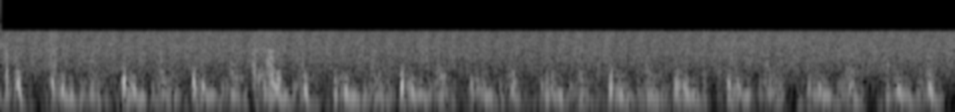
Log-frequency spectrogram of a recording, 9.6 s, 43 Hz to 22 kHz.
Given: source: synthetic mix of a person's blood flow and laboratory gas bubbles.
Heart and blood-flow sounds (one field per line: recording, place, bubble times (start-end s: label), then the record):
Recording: Doppler ultrasound of blood flow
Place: precordium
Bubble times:
0.03-0.10 s: bubbles
0.48-0.57 s: bubbles
2.50-2.83 s: bubbles
From the record:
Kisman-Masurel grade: 113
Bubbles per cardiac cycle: 1 to 2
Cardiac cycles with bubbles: 1 to 10%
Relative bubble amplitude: loud (0.450 to 0.775)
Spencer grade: 1 (occasional bubble signal discernible with the cardiac motion signal, with majority of cardiac periods free of bubbles)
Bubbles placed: anywhere in the cardiac cycle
